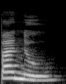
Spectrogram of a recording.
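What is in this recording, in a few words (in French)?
"panneau", French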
